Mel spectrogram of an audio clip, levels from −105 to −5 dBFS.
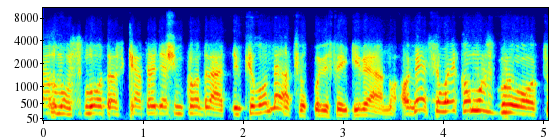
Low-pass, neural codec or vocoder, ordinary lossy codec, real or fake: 9.9 kHz; codec, 16 kHz in and 24 kHz out, 1.1 kbps, FireRedTTS-2 codec; Opus, 24 kbps; fake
